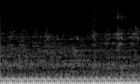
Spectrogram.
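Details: 1972 Chevy Nova with new exhaust and Cherry Bomb muffler: deep even idle burble with steady low thump, no misses, ticks or leaks; healthy.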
